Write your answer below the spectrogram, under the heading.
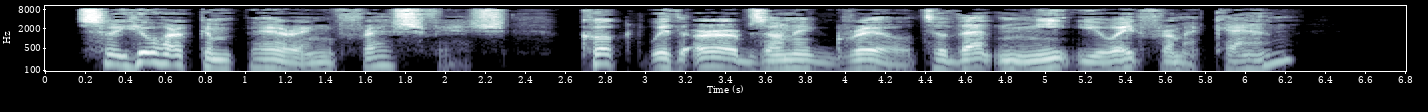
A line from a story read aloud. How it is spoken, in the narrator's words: Solange laughed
